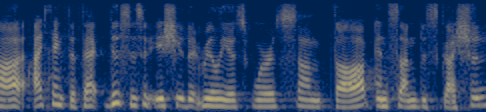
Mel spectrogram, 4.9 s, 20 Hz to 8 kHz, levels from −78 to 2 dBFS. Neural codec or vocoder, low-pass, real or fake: codec, 16 kHz, 1 kbps, X-Codec, HuBERT features, trained on general audio; 7.2 kHz; fake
